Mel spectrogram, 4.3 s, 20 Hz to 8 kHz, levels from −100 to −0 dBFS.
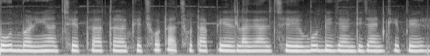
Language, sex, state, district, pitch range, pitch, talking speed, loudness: Maithili, female, Bihar, Purnia, 220-230 Hz, 225 Hz, 210 wpm, -16 LUFS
